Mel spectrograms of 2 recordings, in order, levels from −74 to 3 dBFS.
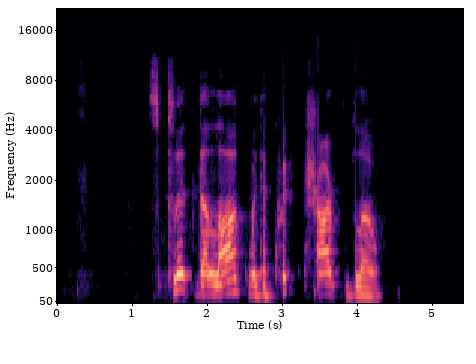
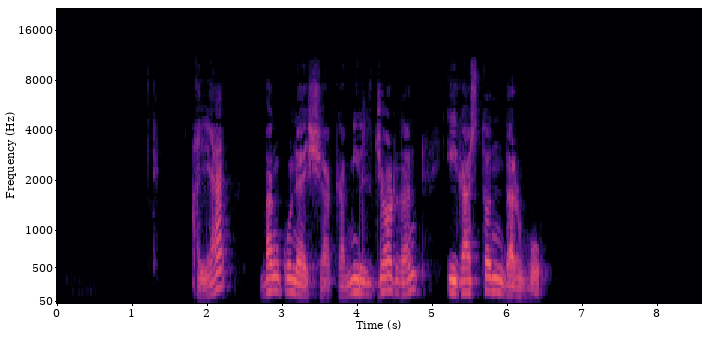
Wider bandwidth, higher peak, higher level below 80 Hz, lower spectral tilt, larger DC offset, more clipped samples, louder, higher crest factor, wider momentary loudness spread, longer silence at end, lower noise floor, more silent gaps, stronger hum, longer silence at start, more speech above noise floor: about the same, 11 kHz vs 11.5 kHz; first, -2 dBFS vs -8 dBFS; first, -64 dBFS vs -80 dBFS; about the same, -5.5 dB/octave vs -4.5 dB/octave; neither; neither; first, -17 LUFS vs -27 LUFS; second, 16 dB vs 22 dB; first, 16 LU vs 11 LU; second, 1.15 s vs 2.05 s; first, under -90 dBFS vs -79 dBFS; neither; neither; about the same, 1.25 s vs 1.3 s; first, over 74 dB vs 51 dB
